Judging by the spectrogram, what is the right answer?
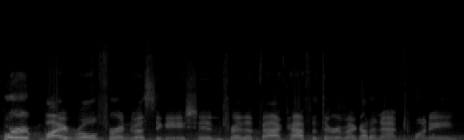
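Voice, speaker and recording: A woman's voice: mid-range voice, moderate pace, over music. A woman playing a tabletop game, chatting in a playful, giggly way. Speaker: player. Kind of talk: casual chat while playing a tabletop game.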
